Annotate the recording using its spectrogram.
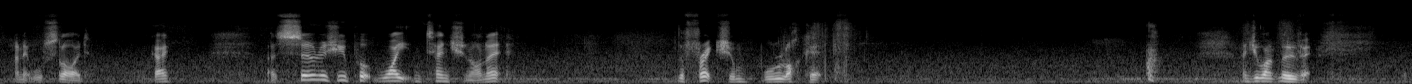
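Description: A middle-aged man talks calmly close by, in pauses.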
